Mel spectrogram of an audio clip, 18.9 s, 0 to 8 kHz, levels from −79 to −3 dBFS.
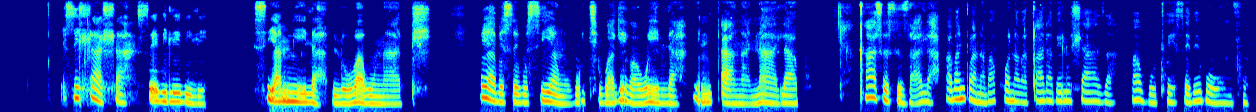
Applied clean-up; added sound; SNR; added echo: none; none; none; none.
